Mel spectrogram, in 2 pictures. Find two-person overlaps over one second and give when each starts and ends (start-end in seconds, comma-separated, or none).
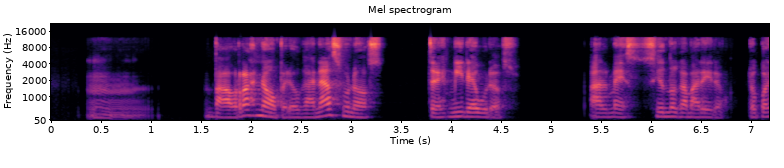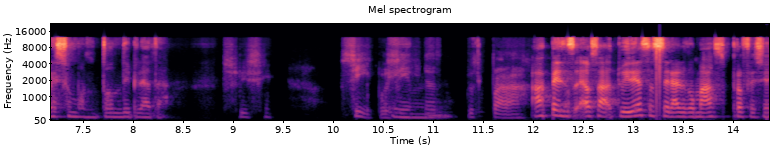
none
